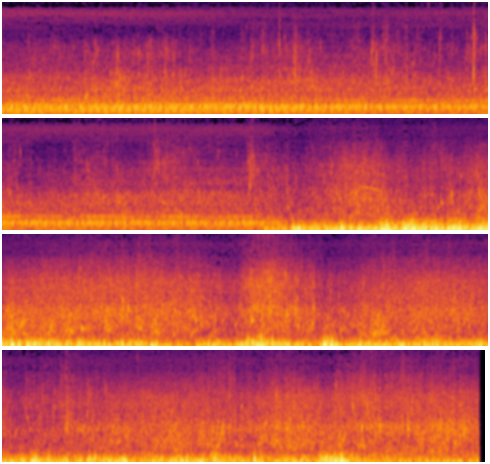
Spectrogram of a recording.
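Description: A steady, even engine drone for the first seven seconds or so, then wind buffeting the microphone in gusts, with a low rumble and sharper blasts now and then.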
